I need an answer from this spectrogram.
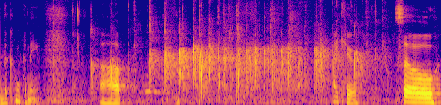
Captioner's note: applause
